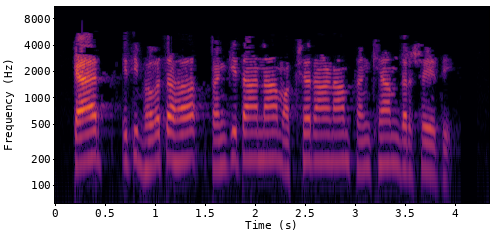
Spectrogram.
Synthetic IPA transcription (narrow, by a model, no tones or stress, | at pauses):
kæːɾsit̪ibʱɐʋɐt̪ɐɦɐ̆ʈ̪ɐŋkit̪aːnaːmɐkʂɐɾaːɳaːmsɐŋkʰjaːmd̪ɐɾʃɐjɐt̪i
